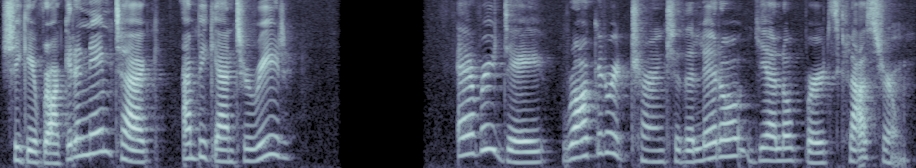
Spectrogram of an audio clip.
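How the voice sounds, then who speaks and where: A woman teacher reading a children's picture book aloud in an expressive, gentle storytelling manner. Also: on the high side, a little slow.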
